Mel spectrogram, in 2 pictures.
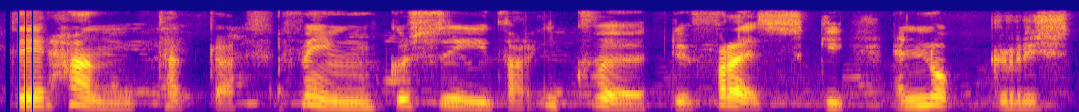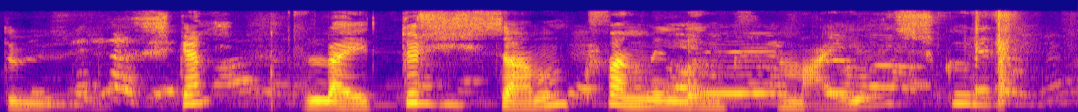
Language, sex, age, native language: Icelandic, male, 18-19, Icelandic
